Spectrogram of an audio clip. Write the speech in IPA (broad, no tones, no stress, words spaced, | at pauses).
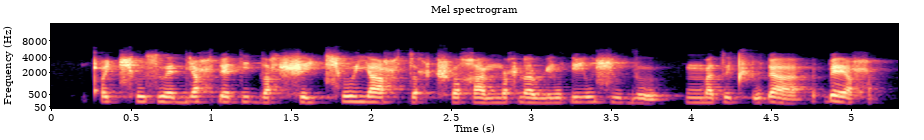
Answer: qʼut͡ɕʰʊsʷɛ d̪iħ ɗɛtid̪aħʂi t͡ɕʰʊ jaħ tʊħʈ͡ʂʰʊχa ŋʷiħɳawɳiwɗiw ɕud̪ʊ | ŋ͡matʊt͡ʃʼuɗa | ɓɛħ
